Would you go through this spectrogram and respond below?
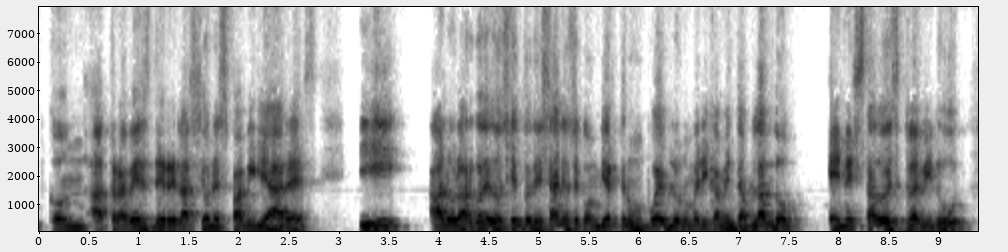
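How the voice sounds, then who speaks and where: A man's voice: medium pitch, a little mellow. A man from Italy with an Italian accent, a rabbi giving a thoughtful explanatory talk with many restarts over a video call. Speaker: rabbi, guest speaker.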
